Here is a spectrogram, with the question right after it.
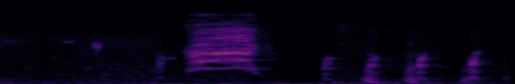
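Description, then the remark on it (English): A loud, squawky chicken call bursts out, followed by a quick run of sharp clucks with a bright, sound-effect quality. “The clucking chicken. You know it. You love it.”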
